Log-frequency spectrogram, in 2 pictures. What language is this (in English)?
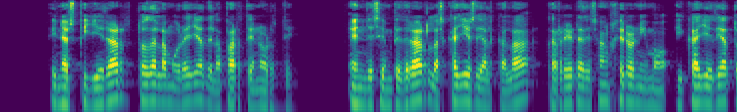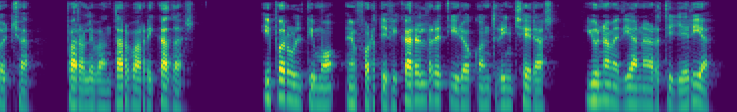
Spanish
